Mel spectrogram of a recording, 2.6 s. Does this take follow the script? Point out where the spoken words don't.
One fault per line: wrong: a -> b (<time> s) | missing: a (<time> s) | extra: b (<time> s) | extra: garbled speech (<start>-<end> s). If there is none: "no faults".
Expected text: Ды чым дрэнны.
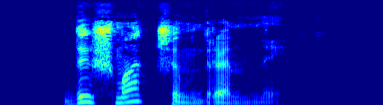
extra: шмат (0.7 s)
